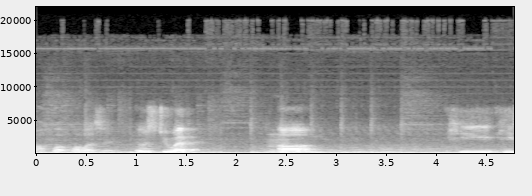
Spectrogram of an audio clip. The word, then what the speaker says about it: llueve: like, you know, like, general Spanish, it's llueve, you know, like the word for rain, you know, because it's got the double L's, so you say it like a Y. Yeah. But apparently, in Panama, if it's got the double L's, you say it kind of like a J.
